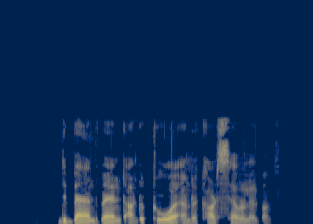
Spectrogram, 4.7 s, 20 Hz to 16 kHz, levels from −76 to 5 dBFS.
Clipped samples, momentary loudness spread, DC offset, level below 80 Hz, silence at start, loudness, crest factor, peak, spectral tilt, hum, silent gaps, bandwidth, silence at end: under 0.1%; 11 LU; under 0.1%; -64 dBFS; 0.9 s; -22 LUFS; 20 dB; -2 dBFS; -4 dB/octave; none; 2.20-2.28 s; 8 kHz; 0.7 s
